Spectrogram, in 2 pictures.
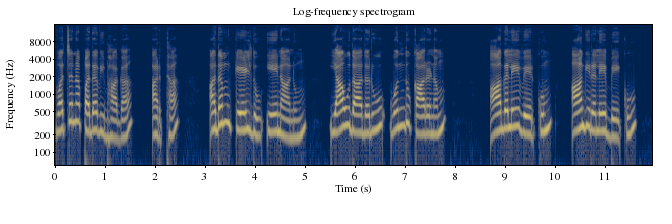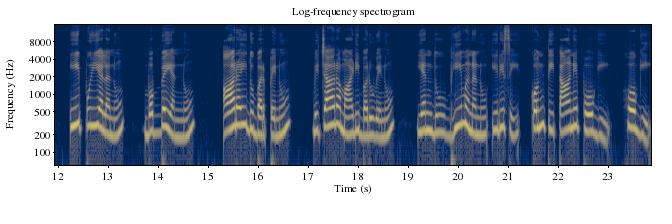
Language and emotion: Kannada, neutral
